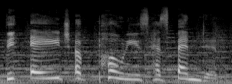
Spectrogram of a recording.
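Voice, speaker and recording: A woman's voice: high-pitched, expressive. A woman voicing a regal, scheming insect-like changeling queen in a fantasy audio story, grandiose and menacing. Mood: menacing, exultant. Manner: slow, grandiose, deliberate monologuing. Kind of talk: dramatic audio story acting. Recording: music behind the voice.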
